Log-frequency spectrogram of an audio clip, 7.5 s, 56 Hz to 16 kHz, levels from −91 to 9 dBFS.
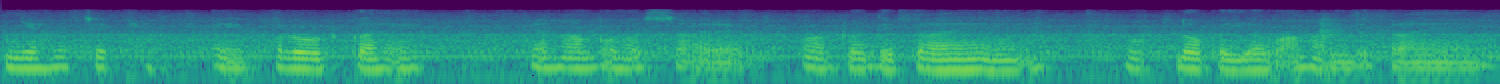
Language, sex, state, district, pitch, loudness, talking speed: Hindi, female, Chhattisgarh, Bastar, 150 Hz, -18 LUFS, 150 wpm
